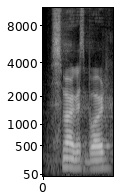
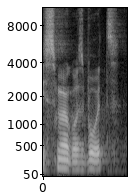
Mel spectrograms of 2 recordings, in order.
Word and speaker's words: smörgåsbord: And I'm bringing to you today an architecture smorgasbord, as we would pronounce it in English, but in fact it would be smörgåsbord in Swedish.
